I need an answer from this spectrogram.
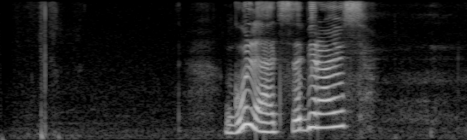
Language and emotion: Russian, positive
